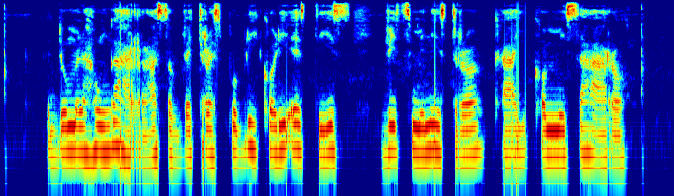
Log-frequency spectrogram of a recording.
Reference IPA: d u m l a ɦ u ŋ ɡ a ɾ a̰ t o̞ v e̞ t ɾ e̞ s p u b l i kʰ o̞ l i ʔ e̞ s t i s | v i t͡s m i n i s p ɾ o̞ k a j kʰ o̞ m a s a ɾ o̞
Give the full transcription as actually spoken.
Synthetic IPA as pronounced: d u m l a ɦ u ŋ ɡ a ɾ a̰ s o̞ v e̞ t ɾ e̞ s p u b l i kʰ o̞ l i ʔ e̞ s t i s | v i t͡s m i n i s t ɾ o̞ kʰ a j kʰ o̞ m i s a ɾ o̞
